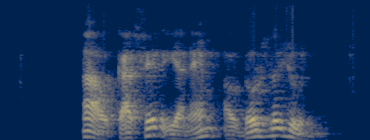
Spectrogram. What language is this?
Catalan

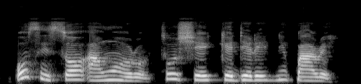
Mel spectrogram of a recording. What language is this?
Yoruba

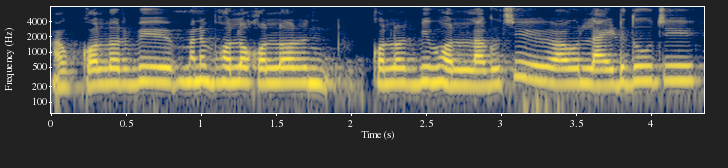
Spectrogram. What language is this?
Odia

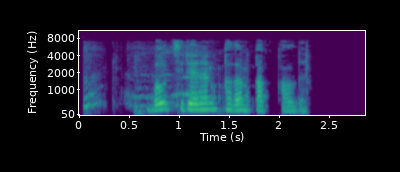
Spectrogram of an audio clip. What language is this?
Bashkir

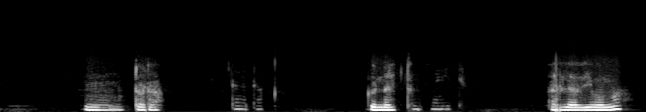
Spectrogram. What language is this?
Bangla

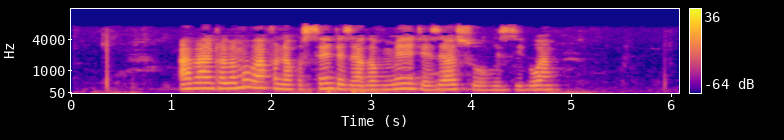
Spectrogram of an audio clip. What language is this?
Ganda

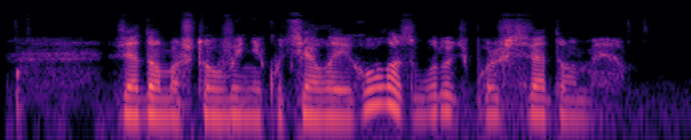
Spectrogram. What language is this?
Belarusian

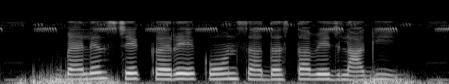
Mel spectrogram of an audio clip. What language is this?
Chhattisgarhi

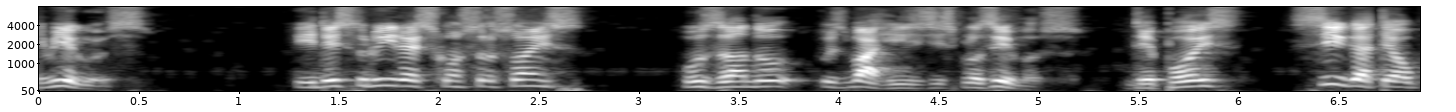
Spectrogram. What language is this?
Portuguese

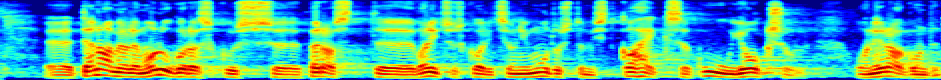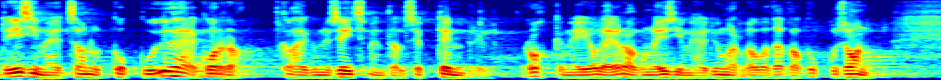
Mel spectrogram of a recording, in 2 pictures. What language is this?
Estonian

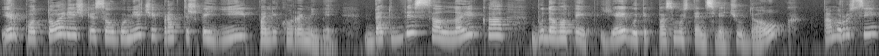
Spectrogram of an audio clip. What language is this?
Lithuanian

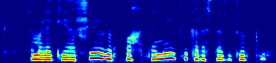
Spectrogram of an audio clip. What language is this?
Pashto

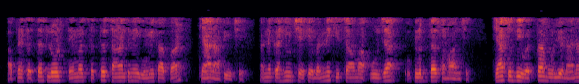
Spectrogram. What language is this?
Gujarati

